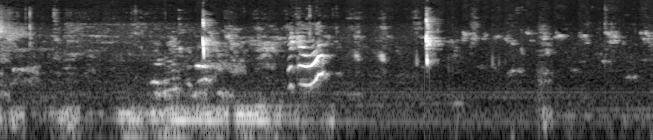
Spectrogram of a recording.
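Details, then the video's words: A pet Indian ringneck (rose-ringed) parakeet indoors mimics speech in short, tonal word-like bursts with rising and falling inflections, mixed with a few sharp clicks over a low indoor hum. "Talking Indian Ringneck Parrot"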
